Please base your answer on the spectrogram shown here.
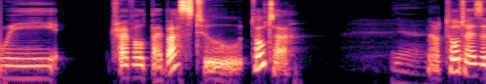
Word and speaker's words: Tota: So Tota is again a Muisca word that it has these two syllables.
